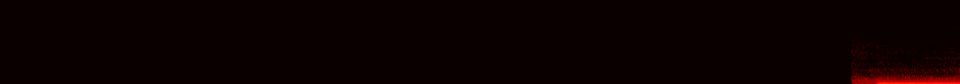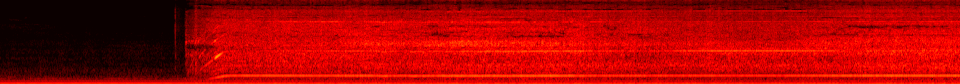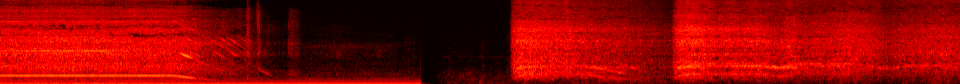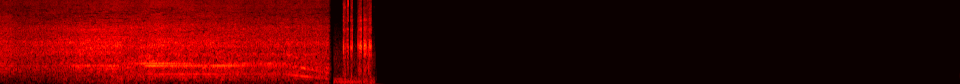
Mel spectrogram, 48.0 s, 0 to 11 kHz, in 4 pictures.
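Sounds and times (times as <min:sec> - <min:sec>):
electric chainsaw motor whine: 0:14.2 - 0:27.9, 0:30.4 - 0:40.2.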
